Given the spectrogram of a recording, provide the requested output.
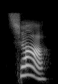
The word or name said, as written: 掐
